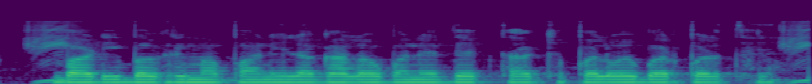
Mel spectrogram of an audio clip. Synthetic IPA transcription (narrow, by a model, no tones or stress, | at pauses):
baɽibəkʰɾimãpaniləɡʱaləʋbəned̪ekʰt̪akepəloebəɾpəɾt̪ʰe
